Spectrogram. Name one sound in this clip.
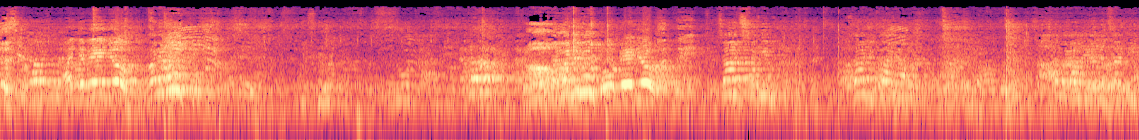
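Men in a crowd shout and cheer in a large echoing hall.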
